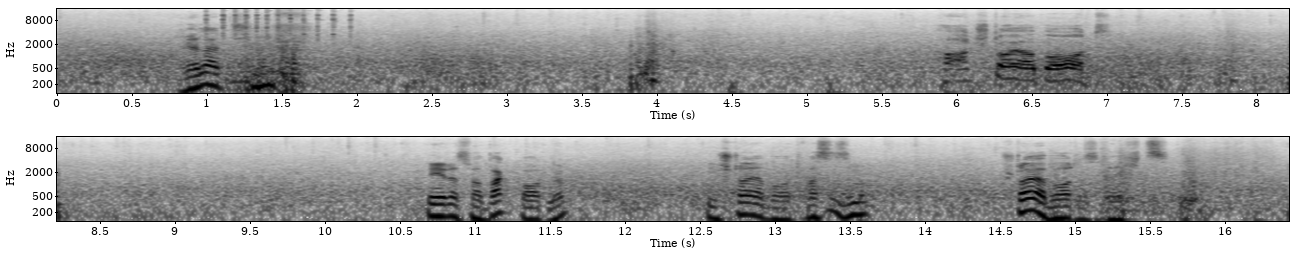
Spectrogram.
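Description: Waves wash steadily against a wooden boat's hull.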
